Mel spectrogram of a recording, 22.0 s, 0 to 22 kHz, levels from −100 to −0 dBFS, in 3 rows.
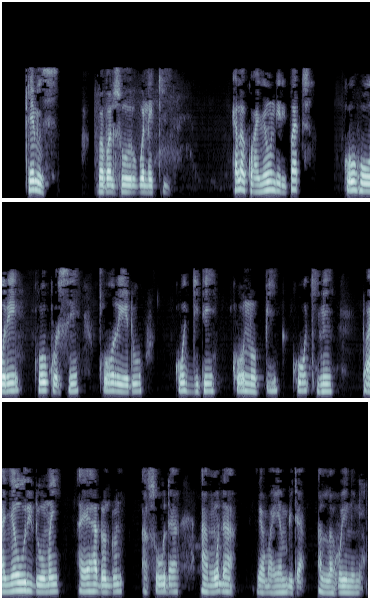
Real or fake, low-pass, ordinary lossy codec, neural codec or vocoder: fake; 5.4 kHz; MP3, 24 kbps; codec, 16 kHz, 4 kbps, X-Codec, HuBERT features, trained on balanced general audio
